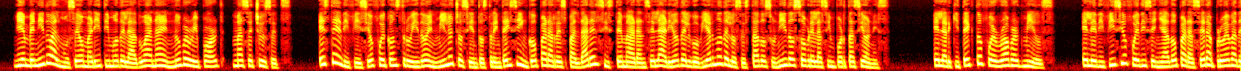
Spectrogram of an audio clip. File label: spanish, audio tour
